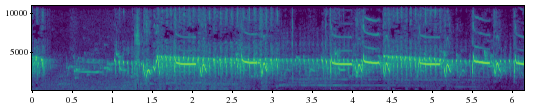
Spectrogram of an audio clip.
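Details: Bar-winged prinia lure sound in the rowdy 'ribut' style for luring wild birds: after a soft start, a continuous run of loud, grating, fast-trilled chatter punctuated by thin high ticks.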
